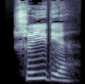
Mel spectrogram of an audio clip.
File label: woman lose; longhudazhan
